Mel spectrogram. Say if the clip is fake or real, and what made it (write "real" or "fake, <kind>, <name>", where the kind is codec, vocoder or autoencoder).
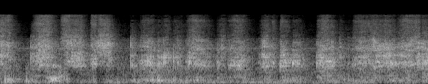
real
